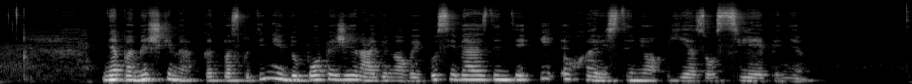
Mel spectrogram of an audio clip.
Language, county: Lithuanian, Šiauliai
